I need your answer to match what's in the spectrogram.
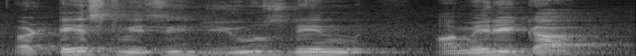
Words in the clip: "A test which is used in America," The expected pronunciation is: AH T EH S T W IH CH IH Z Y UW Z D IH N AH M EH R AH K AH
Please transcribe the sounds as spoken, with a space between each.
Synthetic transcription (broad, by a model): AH T EH S T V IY S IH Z Y UW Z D IH N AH M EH R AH K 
